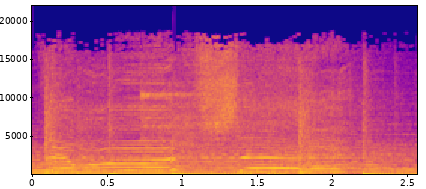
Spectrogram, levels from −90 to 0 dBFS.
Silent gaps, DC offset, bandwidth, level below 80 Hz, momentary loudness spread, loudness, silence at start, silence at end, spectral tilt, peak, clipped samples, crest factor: none; under 0.1%; 19 kHz; -24 dBFS; 4 LU; -12 LUFS; 0 s; 0 s; -4 dB/octave; 0 dBFS; under 0.1%; 12 dB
